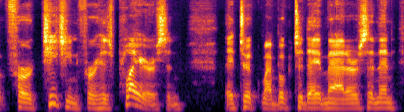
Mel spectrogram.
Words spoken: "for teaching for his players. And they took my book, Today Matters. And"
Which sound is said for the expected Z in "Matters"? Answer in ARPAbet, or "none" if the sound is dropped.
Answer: Z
